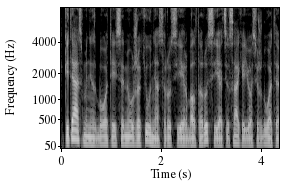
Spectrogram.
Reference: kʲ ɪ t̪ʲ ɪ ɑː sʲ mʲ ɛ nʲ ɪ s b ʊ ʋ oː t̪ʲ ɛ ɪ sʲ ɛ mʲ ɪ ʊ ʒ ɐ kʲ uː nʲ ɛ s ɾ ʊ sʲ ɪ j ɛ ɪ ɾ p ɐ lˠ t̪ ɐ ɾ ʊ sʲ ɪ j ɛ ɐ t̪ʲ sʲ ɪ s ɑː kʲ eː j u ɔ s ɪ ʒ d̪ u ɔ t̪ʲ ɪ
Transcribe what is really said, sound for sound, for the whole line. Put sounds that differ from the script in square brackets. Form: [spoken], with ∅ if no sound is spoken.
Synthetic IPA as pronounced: kʲ ɪ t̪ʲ ɪ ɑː sʲ mʲ ɛ nʲ ɪ s b ʊ ʋ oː t̪ʲ ɛ ɪ sʲ ɛ mʲ ɪ ʊ ʒ ɐ kʲ uː nʲ ɛ s ɾ ʊ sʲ ɪ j ɛ ɪ ɾ [b] ɐ lˠ t̪ ɐ ɾ ʊ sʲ ɪ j ɛ ɐ t̪ʲ sʲ ɪ s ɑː kʲ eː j u ɔ s ɪ ʒ d̪ u ɔ t̪ʲ ɪ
